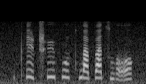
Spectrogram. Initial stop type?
aspirated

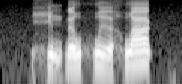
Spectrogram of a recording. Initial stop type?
implosive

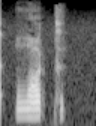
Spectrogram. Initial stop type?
plain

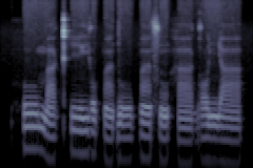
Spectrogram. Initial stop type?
aspirated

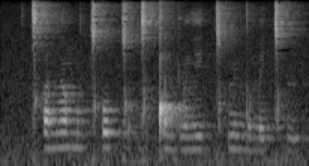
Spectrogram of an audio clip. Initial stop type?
click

